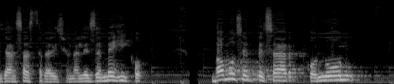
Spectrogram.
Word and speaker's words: México: Vamos a utilizar una palabra esdrújula, la cual se acentúa en la tercera sílaba. Entonces vamos a utilizar la palabra México.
